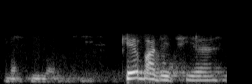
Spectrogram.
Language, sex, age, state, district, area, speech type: Maithili, female, 30-45, Bihar, Supaul, urban, conversation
